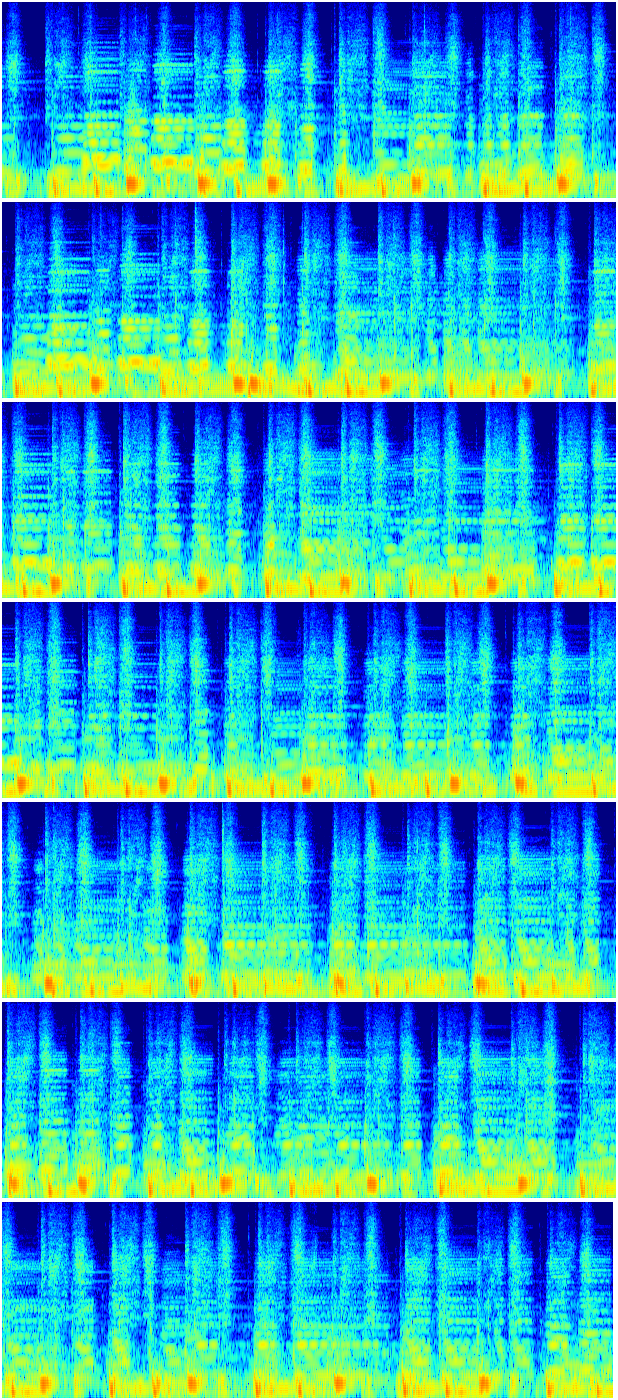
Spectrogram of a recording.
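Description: Live Latin band playing an instrumental passage with a steady beat: drums, electric bass, guitar and an accordion-like melody line.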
